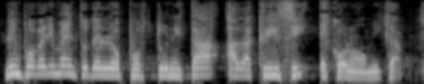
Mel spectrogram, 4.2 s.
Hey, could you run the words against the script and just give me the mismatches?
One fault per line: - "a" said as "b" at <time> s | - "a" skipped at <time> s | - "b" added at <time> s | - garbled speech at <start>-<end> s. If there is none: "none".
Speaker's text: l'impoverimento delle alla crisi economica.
- "opportunità" added at 1.1 s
